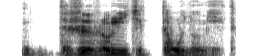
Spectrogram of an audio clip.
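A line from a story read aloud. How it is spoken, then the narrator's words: Quiet angry muttering. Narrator (Russian): негромко пробормотал, и усы его гневно встопорщились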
